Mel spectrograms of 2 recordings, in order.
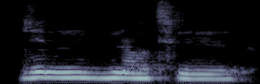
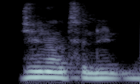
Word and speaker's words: genitourinary: Kidney, prostate, urinary bladder, or any other genitourinary. No, man, I was studying it. I'm sorry. Genotin.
